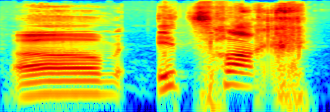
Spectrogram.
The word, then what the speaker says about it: Itzhak: Itzhak Bentov. Itzhak Bentov. Common spelling. Itzhak Bentov. Oh, Itzhak. Isaac Bentov. No, Itzhak Bentov. That's how you pronounce it.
